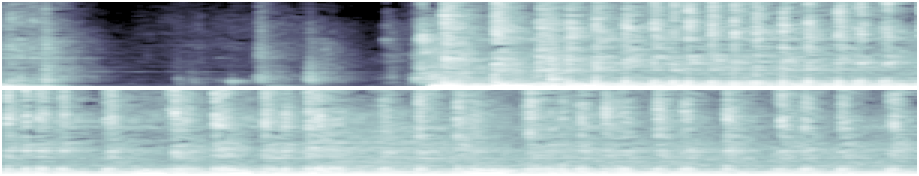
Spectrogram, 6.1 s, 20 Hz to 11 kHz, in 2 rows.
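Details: Stock Farmertec 288 kit chainsaw, later found almost out of fuel. It runs at a wavering high buzz that surges unevenly instead of holding steady; the owner first thought it needed tuning, but the cause was a nearly empty tank.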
